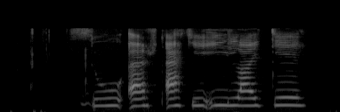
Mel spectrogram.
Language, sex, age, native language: Icelandic, male, 8, Icelandic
